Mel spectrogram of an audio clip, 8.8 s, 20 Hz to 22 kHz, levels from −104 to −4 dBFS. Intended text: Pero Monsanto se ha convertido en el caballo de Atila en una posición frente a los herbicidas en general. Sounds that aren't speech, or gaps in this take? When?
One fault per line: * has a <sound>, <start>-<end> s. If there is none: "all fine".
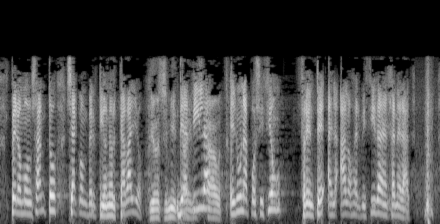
* has a whoosh, 8.5-8.7 s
